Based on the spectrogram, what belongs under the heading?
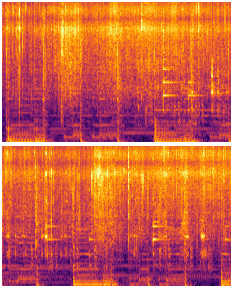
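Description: Food sizzling as it fries in a pan, with a utensil stirring and ticking against it, over background music with a steady low beat.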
